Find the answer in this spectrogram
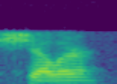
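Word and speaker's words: Kjeller: last name is sheller and it's spelled KJ e ll er so when you have a name like soon K and another name like sheller you know it's just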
